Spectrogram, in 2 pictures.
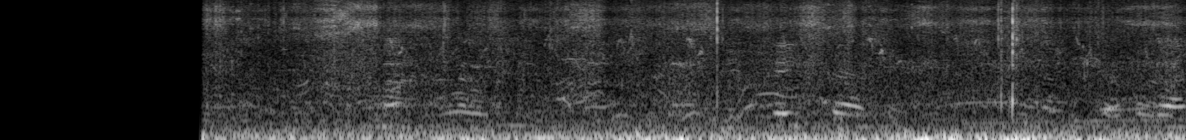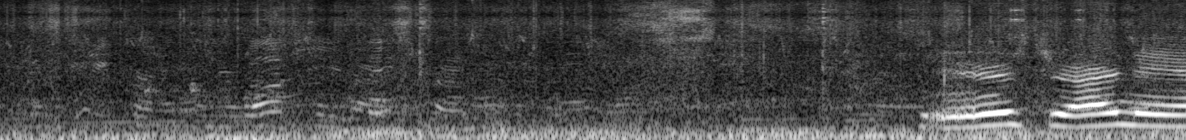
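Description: Women and men chatter and call out nearby outdoors.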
